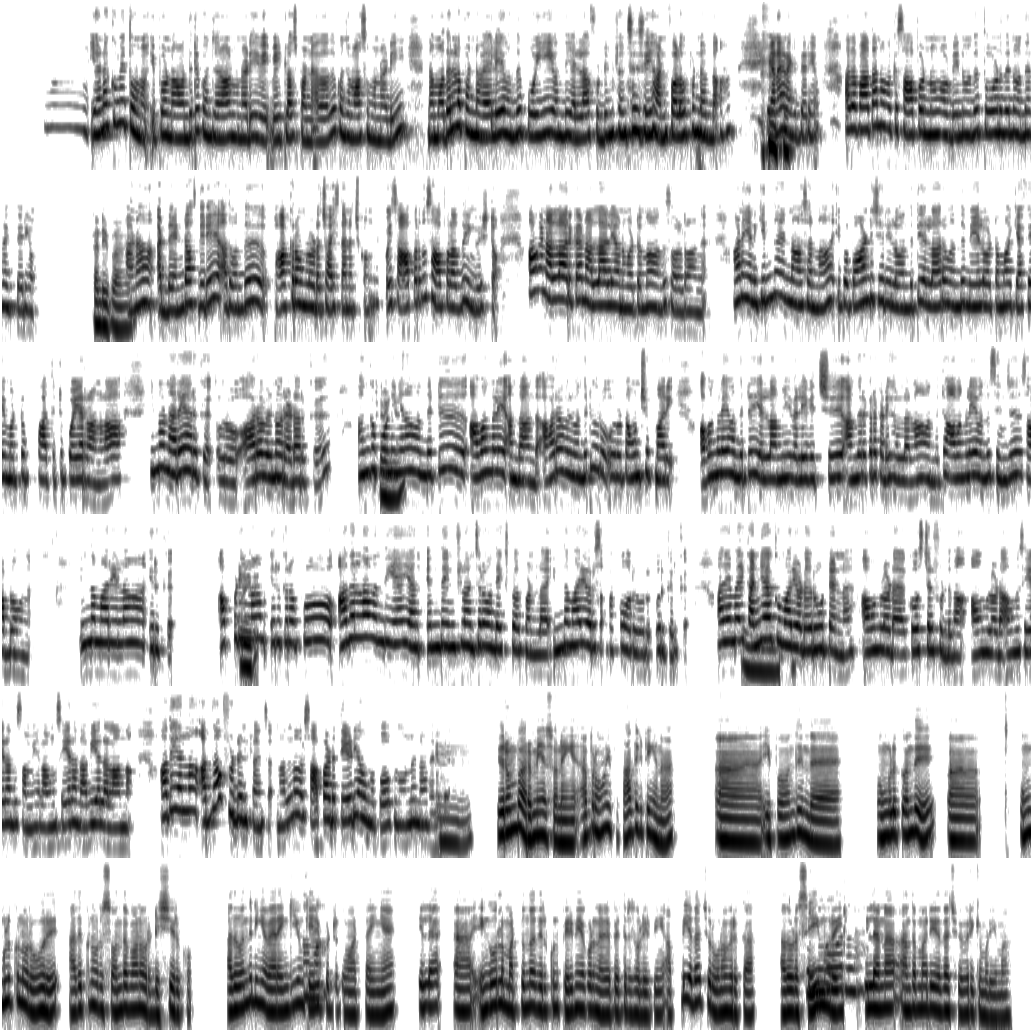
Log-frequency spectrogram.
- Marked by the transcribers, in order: drawn out: "ம்"; inhale; laughing while speaking: "ஃபுட் இன்ஃப்ளென்ஸஸையும் அன்ஃபாலோ பண்ணது தான்"; in English: "ஃபுட் இன்ஃப்ளென்ஸஸையும் அன்ஃபாலோ"; inhale; chuckle; other background noise; inhale; in English: "அட் தே எண்ட் ஆஃப் தே டே"; in English: "சாய்ஸ்"; inhale; inhale; in English: "கேஃபே"; inhale; inhale; in English: "டவுன்ஷிப்"; inhale; inhale; in English: "இன்ஃப்ளூயன்ஸ்"; in English: "எக்ஸ்ப்ளோர்"; inhale; other noise; in English: "கோஸ்டல் ஃபுட்"; inhale; in English: "ஃபுட் இன்ஃப்ளூயன்ஸ்‌ஸர்"; drawn out: "அ"; lip smack; in English: "டிஷ்"; tapping; "மாட்டீங்க" said as "மாட்டைங்க"
- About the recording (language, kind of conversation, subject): Tamil, podcast, ஒரு ஊரின் உணவுப் பண்பாடு பற்றி உங்கள் கருத்து என்ன?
